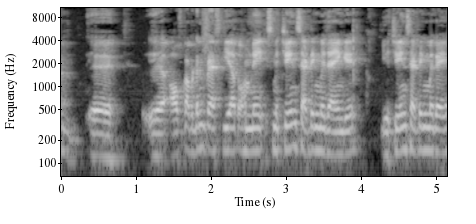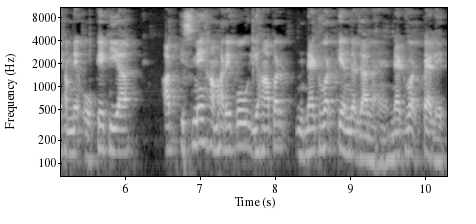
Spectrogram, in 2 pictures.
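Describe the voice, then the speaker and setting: Indian man demonstrating tech, echoey room. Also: fairly high pitch. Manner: repetitive, halting explanatory phrasing mixing in English terms. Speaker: tech tutorial presenter. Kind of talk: unscripted step-by-step product demonstration. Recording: echoey room, faint background noise.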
